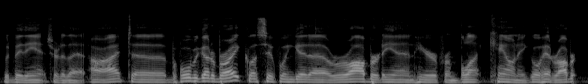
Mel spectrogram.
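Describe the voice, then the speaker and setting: Fast-talking male radio host, lowish voice. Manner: courteous but brisk, moving callers along. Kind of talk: radio call screening, casual hosting.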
